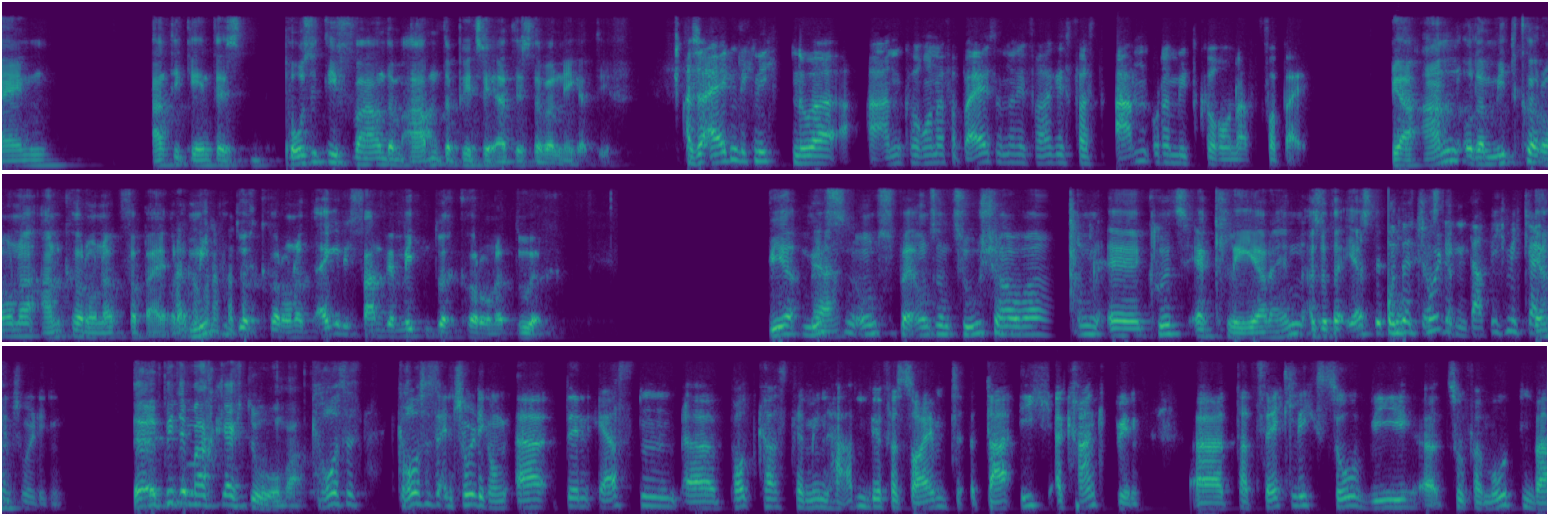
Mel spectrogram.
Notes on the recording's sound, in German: finden ihr Publikum auch, indem sie einander via Skype am Abend beim Reden zusehen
